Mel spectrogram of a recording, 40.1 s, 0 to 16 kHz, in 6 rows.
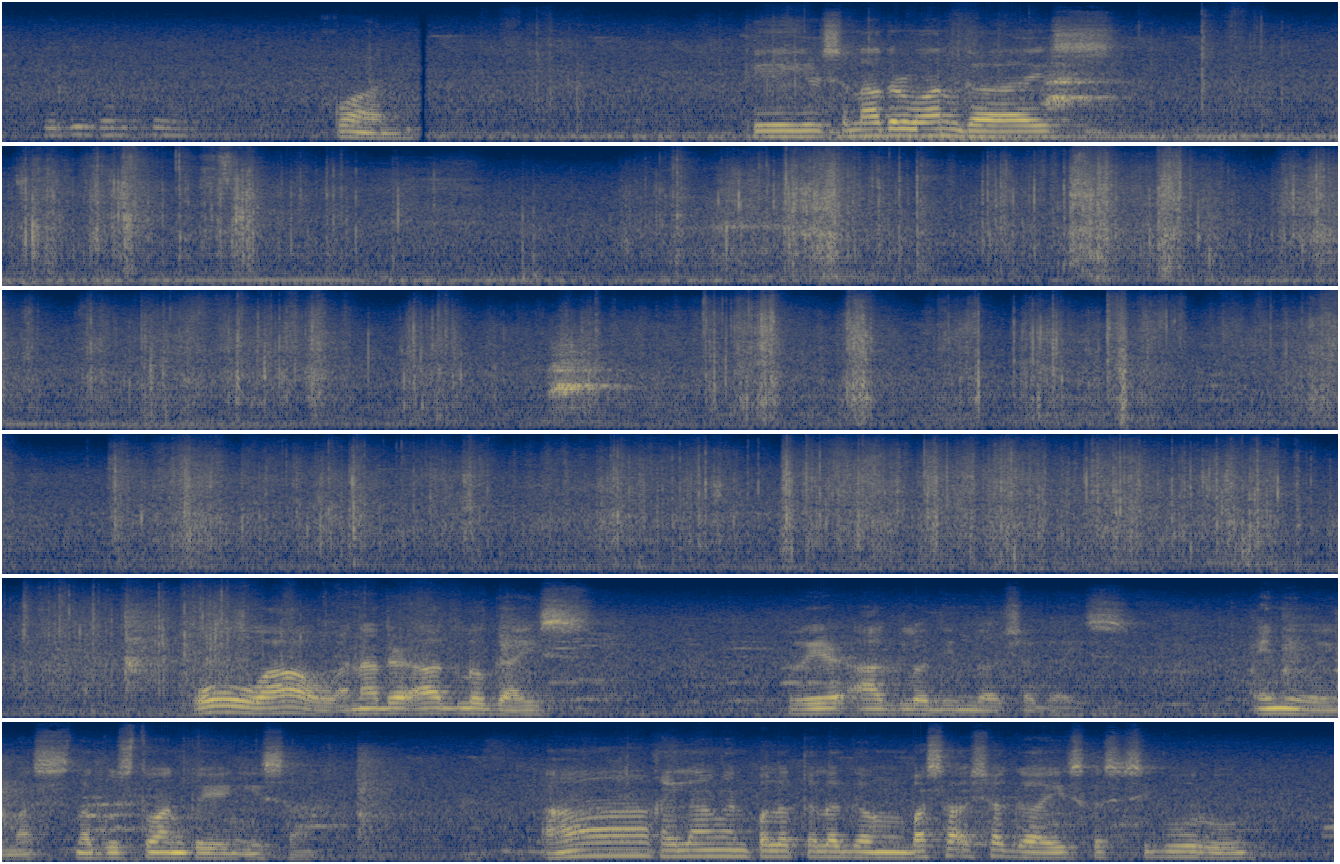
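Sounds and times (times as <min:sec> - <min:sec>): newspaper crumpling and crinkling: 0:02.4 - 0:03.0, 0:03.7 - 0:29.7.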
